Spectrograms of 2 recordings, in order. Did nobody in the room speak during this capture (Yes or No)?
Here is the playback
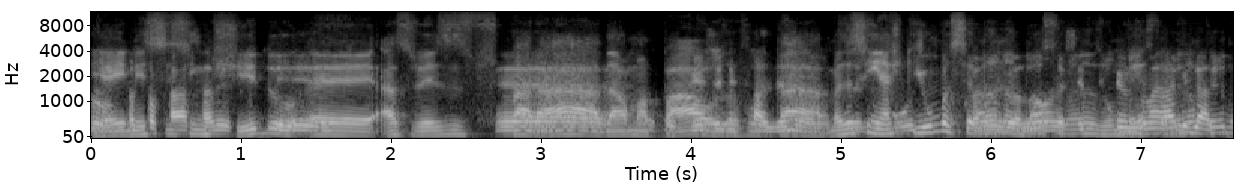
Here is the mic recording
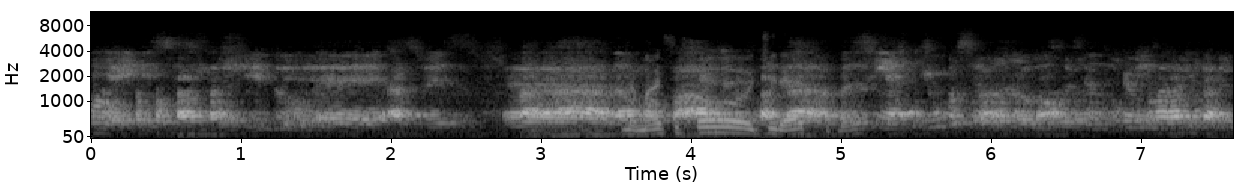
No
